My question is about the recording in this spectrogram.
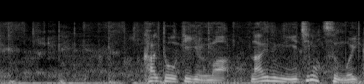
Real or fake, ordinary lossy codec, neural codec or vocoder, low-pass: fake; none; codec, 16 kHz, 4 kbps, X-Codec, WavLM features, trained on Multilingual LibriSpeech; none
